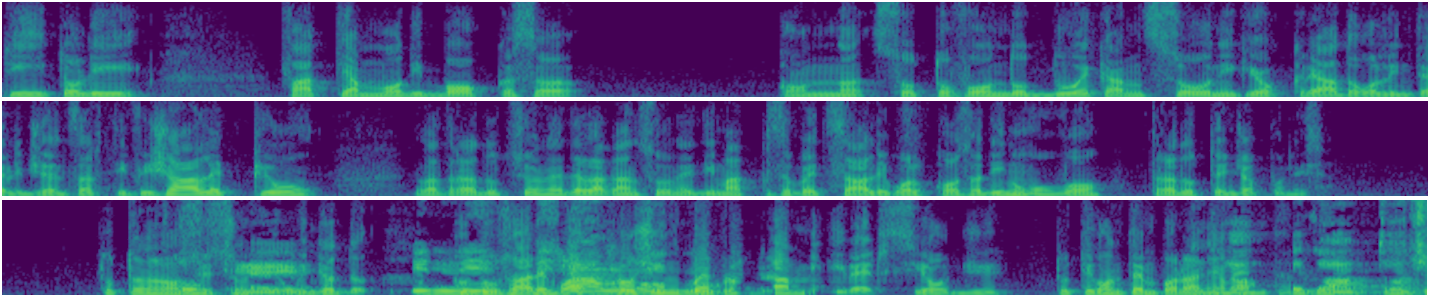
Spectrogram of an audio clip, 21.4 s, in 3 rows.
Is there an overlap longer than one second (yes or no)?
yes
